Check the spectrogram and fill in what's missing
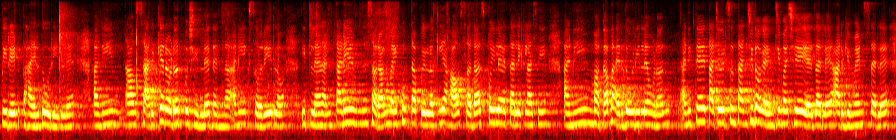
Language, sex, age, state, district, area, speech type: Goan Konkani, female, 18-30, Goa, Bardez, rural, spontaneous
